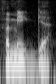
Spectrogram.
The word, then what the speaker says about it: Farmiga: Vera Farmiga. That's how you say her name. Farmiga.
